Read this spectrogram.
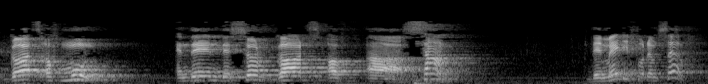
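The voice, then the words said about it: Heavy non-native English accent. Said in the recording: “I have a heavy accent”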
